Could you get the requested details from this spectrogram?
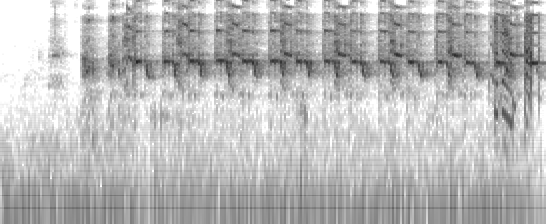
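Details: Female grey francolin calling: a harsh, squawky burst repeated in a steady run of about nine notes roughly every half second, ending in a louder, ragged note, with a faint low hum behind.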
